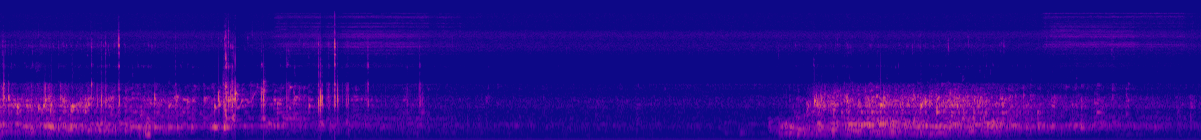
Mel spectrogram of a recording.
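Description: Scuba exhalation bubbles from a regulator, heard underwater: one long bubbling exhale that breaks into crackling pops and dies away about four seconds in, then a quiet pause, then a second exhale about eight seconds in that fades near the end.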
